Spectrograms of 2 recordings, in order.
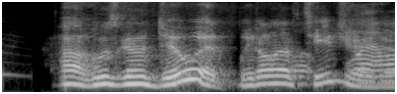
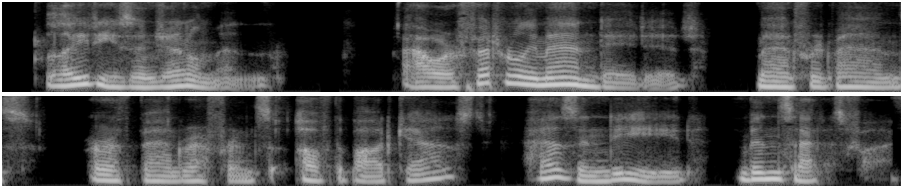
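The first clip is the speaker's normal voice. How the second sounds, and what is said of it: NPR radio announcer voice. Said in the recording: “this is my NPR voice.”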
